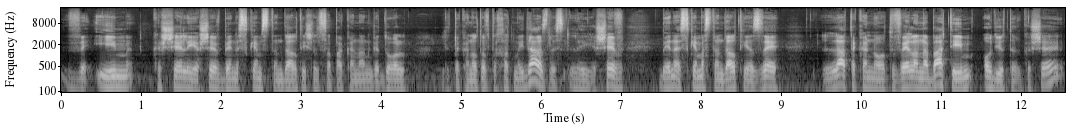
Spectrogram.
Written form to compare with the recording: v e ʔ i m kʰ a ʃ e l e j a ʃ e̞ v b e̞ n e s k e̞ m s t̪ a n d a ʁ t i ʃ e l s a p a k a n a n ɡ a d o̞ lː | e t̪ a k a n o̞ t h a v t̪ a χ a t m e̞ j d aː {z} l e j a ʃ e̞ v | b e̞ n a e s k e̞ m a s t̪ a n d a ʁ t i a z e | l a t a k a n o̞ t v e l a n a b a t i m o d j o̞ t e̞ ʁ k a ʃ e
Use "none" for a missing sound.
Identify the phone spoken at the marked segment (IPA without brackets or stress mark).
z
